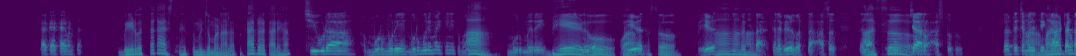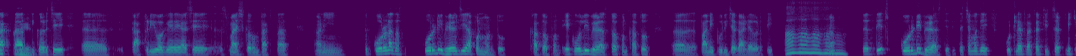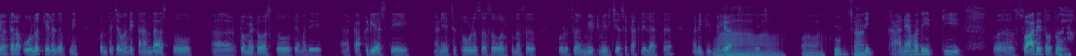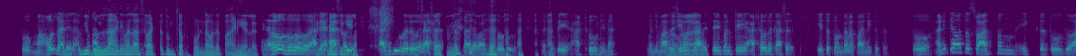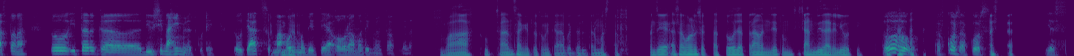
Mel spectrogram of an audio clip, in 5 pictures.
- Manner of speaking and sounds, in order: other noise; drawn out: "असं"; in English: "स्मॅश"; tongue click; laughing while speaking: "अरे, अगदी, अगदी बरोबर असं"; tapping; tongue click; laugh; in English: "ऑफ कोर्स, ऑफ कोर्स"; chuckle
- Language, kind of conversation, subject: Marathi, podcast, स्थानिक सणातला तुझा आवडता, विसरता न येणारा अनुभव कोणता होता?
